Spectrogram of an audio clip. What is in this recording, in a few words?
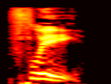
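"flee", American English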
